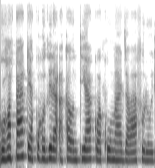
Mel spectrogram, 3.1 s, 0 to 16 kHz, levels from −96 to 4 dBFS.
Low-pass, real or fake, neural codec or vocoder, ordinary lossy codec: 14.4 kHz; fake; codec, 44.1 kHz, 2.6 kbps, SNAC; none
